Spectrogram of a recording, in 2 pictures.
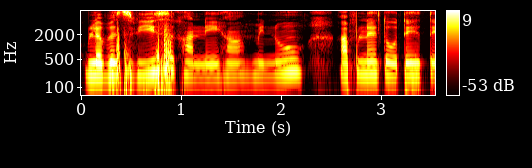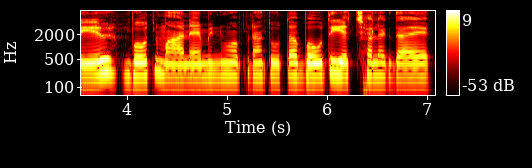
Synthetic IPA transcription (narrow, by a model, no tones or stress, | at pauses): ləbəsʋiːsəkʰaːneːɦãːmɛːnũːaːpneːt̪oːt̪eːt̪eːbɔːt̪maːnɦɛːmɛːnũːapnaːt̪oːt̪aːbɔːt̪ɦiːətːʃʰaːləɡd̪aːɛː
